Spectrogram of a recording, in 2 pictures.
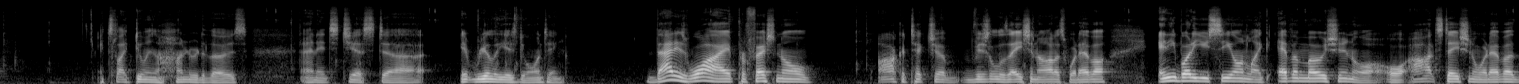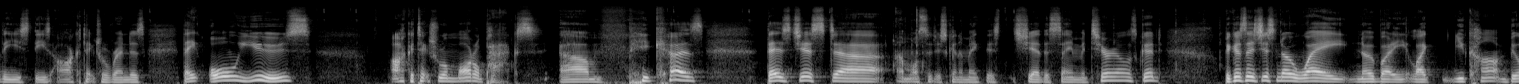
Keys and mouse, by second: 3.4 a, 4.7 click, 4.7 g, 7.3 a, 24.2 o, 25.4 middle click, 27.7 middle click.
